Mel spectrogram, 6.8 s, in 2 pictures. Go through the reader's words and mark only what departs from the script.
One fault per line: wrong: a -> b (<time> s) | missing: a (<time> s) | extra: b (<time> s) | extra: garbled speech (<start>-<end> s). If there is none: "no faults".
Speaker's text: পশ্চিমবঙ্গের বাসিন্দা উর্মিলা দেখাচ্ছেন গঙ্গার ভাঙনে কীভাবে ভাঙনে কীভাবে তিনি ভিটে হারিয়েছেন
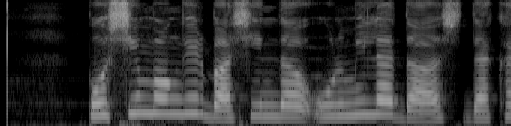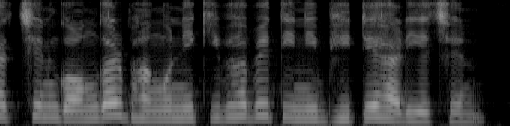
extra: দাস (2.7 s)
missing: ভাঙনে কীভাবে (5.2 s)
